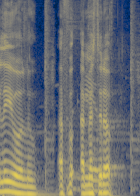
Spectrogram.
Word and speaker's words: Liu: Did I say Leo or Lou? I I messed it up. Leo.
